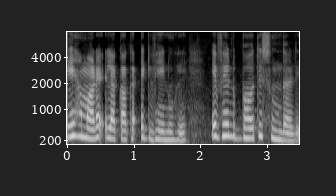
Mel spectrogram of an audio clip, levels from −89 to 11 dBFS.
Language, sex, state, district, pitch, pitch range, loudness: Hindi, female, Uttar Pradesh, Muzaffarnagar, 245 Hz, 220-290 Hz, -17 LUFS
